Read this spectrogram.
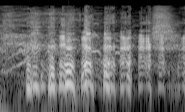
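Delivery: loud laughing burst, up high; laughing out loud at the guest's wife joke; real burst of laughter. Real, not acted. Laughing hard at the guest's joke about his wife.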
